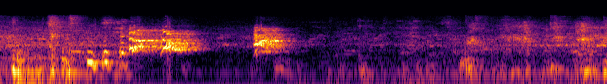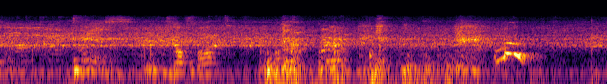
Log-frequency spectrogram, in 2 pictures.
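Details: Soft Coated Wheaten Terrier Henry, eight months old, romping with Taffy around a couch; a couple of sharp loud barks early on, then softer yips and growly play noises beneath ongoing human speech.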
